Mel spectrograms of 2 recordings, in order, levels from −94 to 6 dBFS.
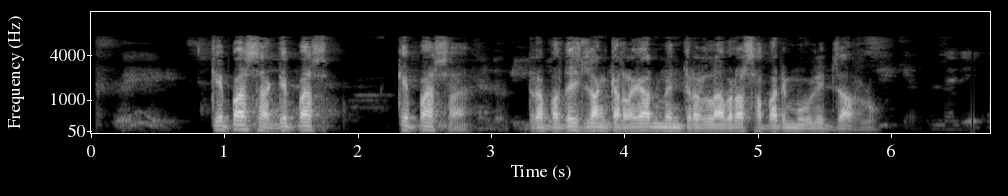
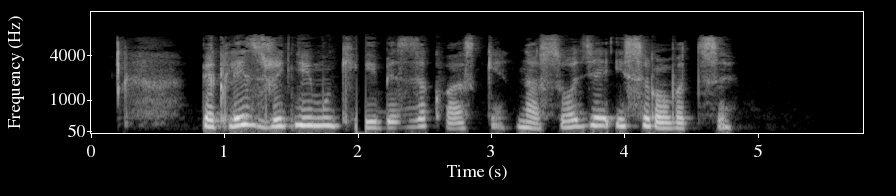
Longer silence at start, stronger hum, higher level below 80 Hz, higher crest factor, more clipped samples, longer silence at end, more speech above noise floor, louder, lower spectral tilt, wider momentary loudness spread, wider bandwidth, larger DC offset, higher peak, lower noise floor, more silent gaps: first, 0.9 s vs 0.2 s; neither; about the same, -60 dBFS vs -62 dBFS; about the same, 22 dB vs 18 dB; neither; second, 0.85 s vs 1 s; second, 38 dB vs over 70 dB; about the same, -22 LUFS vs -20 LUFS; about the same, -4.5 dB/octave vs -5.5 dB/octave; second, 11 LU vs 14 LU; about the same, 7.8 kHz vs 7.8 kHz; neither; about the same, -2 dBFS vs -2 dBFS; second, -60 dBFS vs under -90 dBFS; neither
